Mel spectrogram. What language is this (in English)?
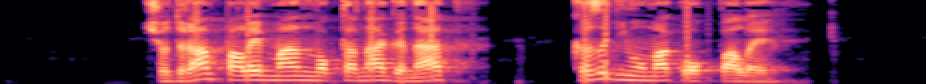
Mari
